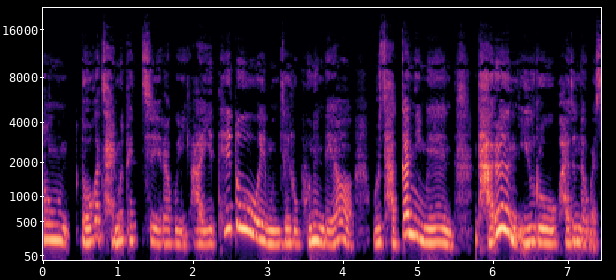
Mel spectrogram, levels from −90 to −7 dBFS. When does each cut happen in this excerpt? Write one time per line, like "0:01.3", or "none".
none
